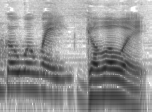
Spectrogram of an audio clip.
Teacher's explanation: na verdade cria-se um W mesmo entre os dois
